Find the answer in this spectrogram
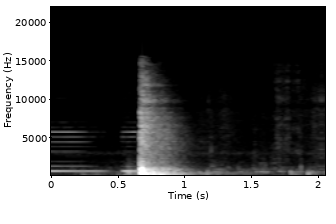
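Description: A steady high tone that stops about half a second in, then one loud thud that fades quickly.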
